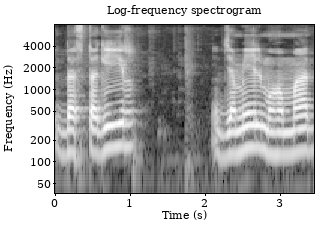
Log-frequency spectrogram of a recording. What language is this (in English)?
Urdu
